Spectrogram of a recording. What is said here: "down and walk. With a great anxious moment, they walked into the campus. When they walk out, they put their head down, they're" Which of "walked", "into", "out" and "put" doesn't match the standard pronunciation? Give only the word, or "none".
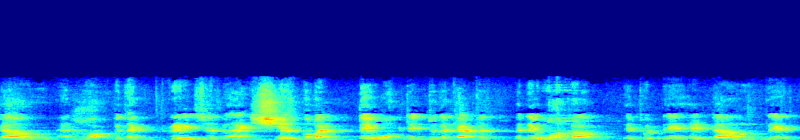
none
